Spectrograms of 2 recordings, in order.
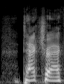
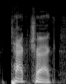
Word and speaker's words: Taktrack: Tack Track is spelled TAKTRACK. So just TAK is the weird part about that. Tack Track.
